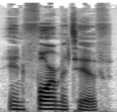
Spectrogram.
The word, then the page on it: informative: American English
